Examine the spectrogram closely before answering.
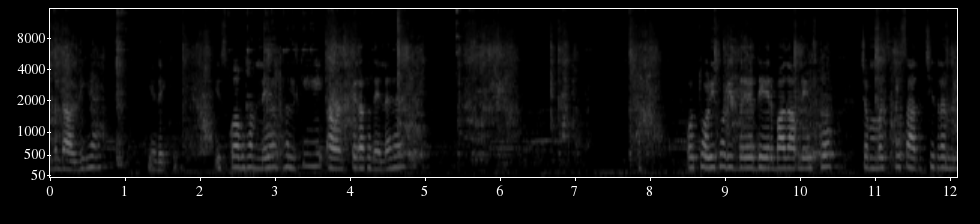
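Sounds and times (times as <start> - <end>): spoon scraping pan: 0.0 - 12.0.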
